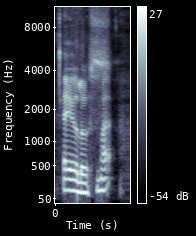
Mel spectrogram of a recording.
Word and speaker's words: Aeolus: Moving on to the next one, which is called, help me out, how on earth do you pronounce this? Harley Benton Aeolus something? Aeolus.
